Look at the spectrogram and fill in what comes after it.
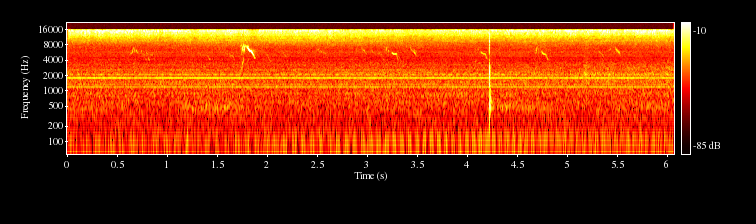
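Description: Faint chirping of small birds: short, high, falling notes every second or so, with a single sharp click about four seconds in.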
